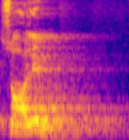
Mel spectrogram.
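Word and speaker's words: solemn: तो इसे बहुत से सलेम सलम सलम मतलब क्या होता है सल सोलम इसमें भी न का उच्चारण नहीं होता सोलम कहा आया है आप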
